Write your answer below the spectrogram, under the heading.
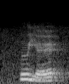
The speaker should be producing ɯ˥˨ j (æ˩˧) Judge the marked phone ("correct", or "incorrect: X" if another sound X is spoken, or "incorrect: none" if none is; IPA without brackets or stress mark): incorrect: ɛ˩˧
